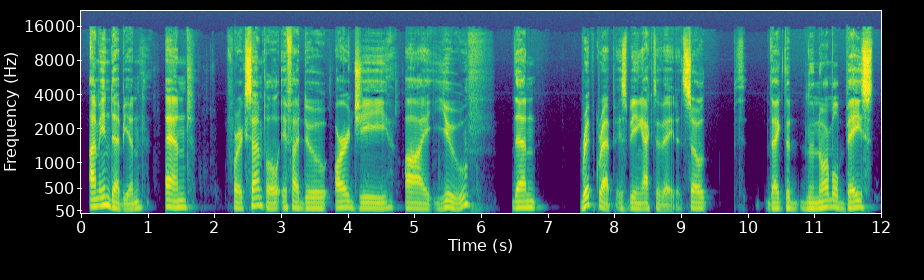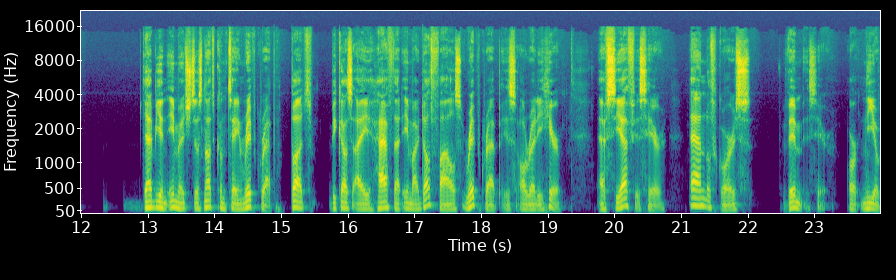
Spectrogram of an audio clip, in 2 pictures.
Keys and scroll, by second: 1.4-5.9 typing, 6.0 Return, 22.6 v.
